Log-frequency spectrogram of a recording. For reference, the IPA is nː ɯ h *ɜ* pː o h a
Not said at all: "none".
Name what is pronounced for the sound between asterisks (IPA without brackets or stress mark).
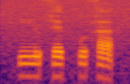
ɛ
